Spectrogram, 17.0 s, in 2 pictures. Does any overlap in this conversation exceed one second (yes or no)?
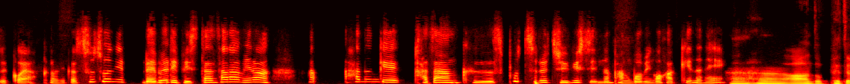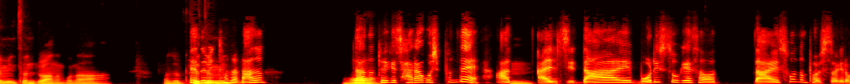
no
